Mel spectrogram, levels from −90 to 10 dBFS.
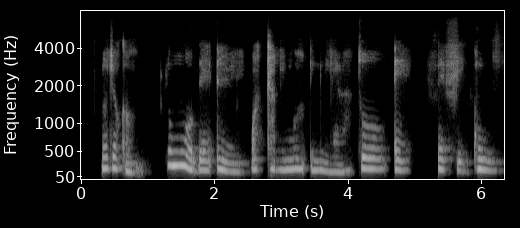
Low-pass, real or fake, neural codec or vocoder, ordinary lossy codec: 7.2 kHz; fake; codec, 32 kHz, 1.9 kbps, SNAC; none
